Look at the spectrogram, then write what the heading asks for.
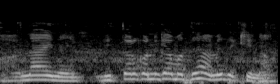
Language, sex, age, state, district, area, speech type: Odia, female, 30-45, Odisha, Jagatsinghpur, urban, spontaneous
